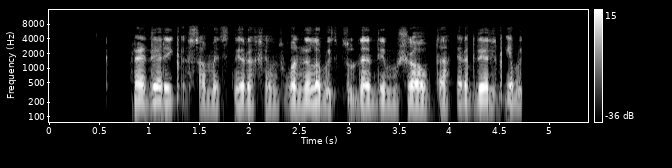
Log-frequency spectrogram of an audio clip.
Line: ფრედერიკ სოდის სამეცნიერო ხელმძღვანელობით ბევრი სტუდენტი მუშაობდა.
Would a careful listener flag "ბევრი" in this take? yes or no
yes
